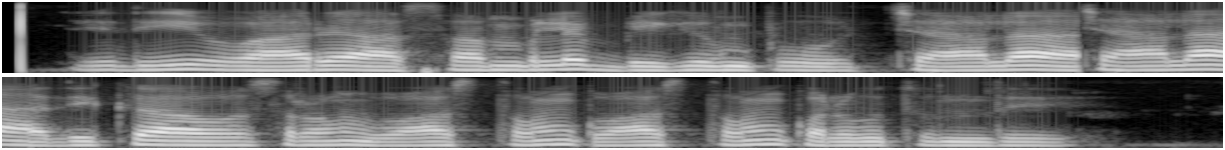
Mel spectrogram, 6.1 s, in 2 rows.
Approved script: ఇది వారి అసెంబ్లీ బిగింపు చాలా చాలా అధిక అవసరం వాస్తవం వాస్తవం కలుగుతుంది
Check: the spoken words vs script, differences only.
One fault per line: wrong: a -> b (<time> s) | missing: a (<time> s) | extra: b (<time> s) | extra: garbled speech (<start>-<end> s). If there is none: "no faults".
no faults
